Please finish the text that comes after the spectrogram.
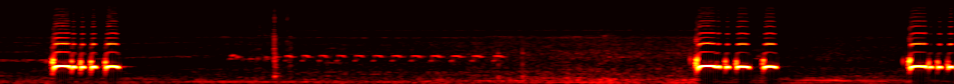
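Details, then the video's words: Strong zebra dove song for stirring non-singing doves: short bursts of quick, stuttering coo notes spaced several seconds apart, with a faint run of evenly repeated higher notes from another bird and low rumbling background noise between. "PERKUTUT AMPUH ATASI PERKUTUT MACET SUARA BESAR"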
